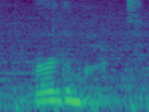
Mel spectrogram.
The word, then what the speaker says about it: bergamot: is one to try bergamot or bergamo depending on how you pronounce it this one i love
